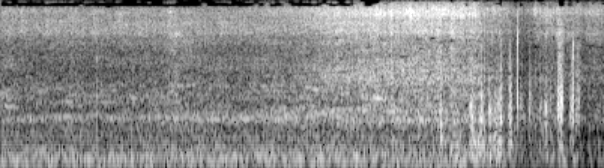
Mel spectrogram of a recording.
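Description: Steady engine and road rumble heard inside a moving camper van's cabin, with a few short clicks shortly before the end.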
